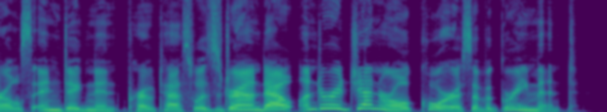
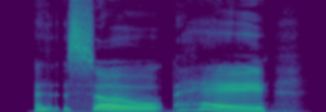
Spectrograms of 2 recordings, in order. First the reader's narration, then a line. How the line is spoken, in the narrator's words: said quietly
